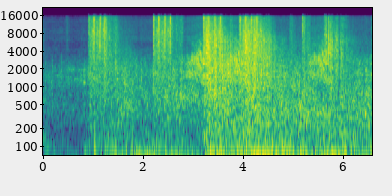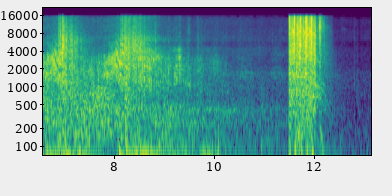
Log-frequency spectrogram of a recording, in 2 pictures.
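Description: Explosions boom and rumble close by.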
